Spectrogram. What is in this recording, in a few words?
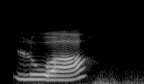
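"Loi", French; phonetique; la syllabe oi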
